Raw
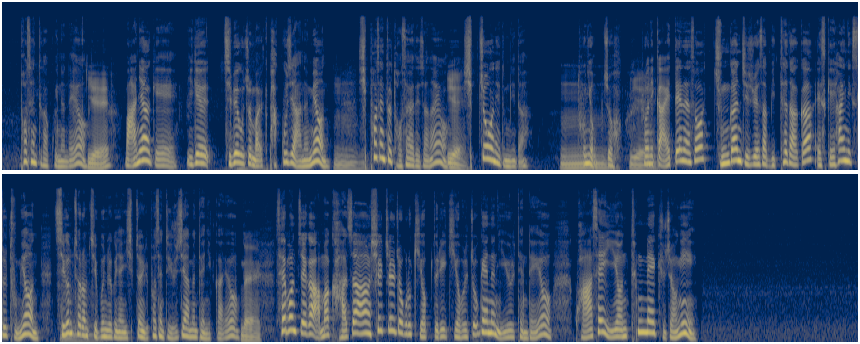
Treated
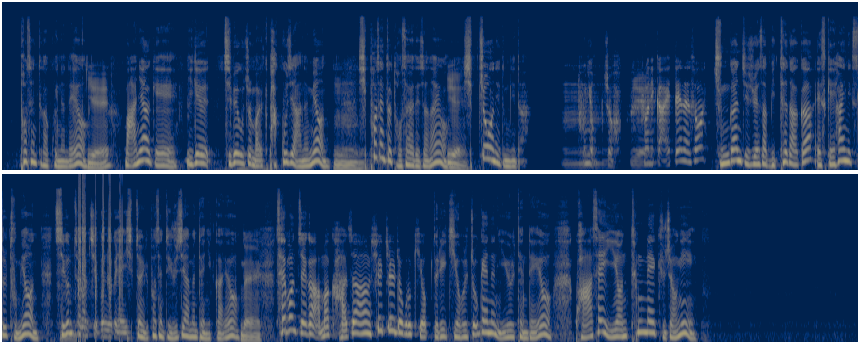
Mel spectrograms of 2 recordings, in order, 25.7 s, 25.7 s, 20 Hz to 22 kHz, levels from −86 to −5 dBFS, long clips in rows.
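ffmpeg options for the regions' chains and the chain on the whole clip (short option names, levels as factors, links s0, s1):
-filter_complex "[0:a]asettb=1/sr,asplit=3[s0][s1][s2];[s0]atrim=end=7.764[s3];[s1]atrim=start=7.76:end=10.65,asetpts=PTS-STARTPTS,afade=t=in:d=0.004:c=qsin,afade=t=out:st=2.886:d=0.004:c=qsin,bandpass=f=1800:t=q:w=2.1,aecho=1:1:4.1:0.62,atrim=end_sample=127449[s4];[s2]atrim=start=10.646[s5];[s3][s4]acrossfade=d=0.004:c1=hsin:c2=qsin[s6];[s6][s5]acrossfade=d=0.004:c1=qsin:c2=hsin,asettb=1/sr,asplit=3[s7][s8][s9];[s7]atrim=end=13.964[s10];[s8]atrim=start=13.96:end=14.73,asetpts=PTS-STARTPTS,afade=t=in:d=0.004:c=qsin,afade=t=out:st=0.766:d=0.004:c=qsin,highpass=f=310:w=0.5412,highpass=f=310:w=1.3066,equalizer=f=510:t=q:w=4:g=5,equalizer=f=1000:t=q:w=4:g=-5,equalizer=f=1700:t=q:w=4:g=7,equalizer=f=3200:t=q:w=4:g=6,equalizer=f=5500:t=q:w=4:g=6,equalizer=f=8200:t=q:w=4:g=6,lowpass=f=9300:w=0.5412,lowpass=f=9300:w=1.3066,aeval=exprs='(mod(18.8*val(0)+1,2)-1)/18.8':c=same[s11];[s9]atrim=start=14.726[s12];[s10][s11]acrossfade=d=0.004:c1=hsin:c2=qsin[s13];[s13][s12]acrossfade=d=0.004:c1=qsin:c2=hsin,asettb=1/sr,asplit=3[s14][s15][s16];[s14]atrim=end=17.464[s17];[s15]atrim=start=17.46:end=19.22,asetpts=PTS-STARTPTS,afade=t=in:d=0.004:c=qsin,afade=t=out:st=1.756:d=0.004:c=qsin,highpass=210,lowpass=3600,equalizer=f=340:t=o:w=1.8:g=11[s18];[s16]atrim=start=19.216[s19];[s17][s18]acrossfade=d=0.004:c1=hsin:c2=qsin[s20];[s20][s19]acrossfade=d=0.004:c1=qsin:c2=hsin,agate=range=0.0224:threshold=0.00282:ratio=3:detection=peak,superequalizer=6b=0.282:8b=0.447:9b=0.501:14b=2.51,acompressor=threshold=0.00891:ratio=3,volume=1.33"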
